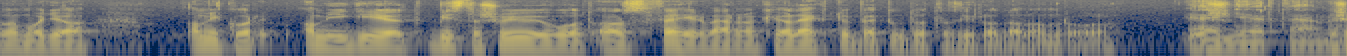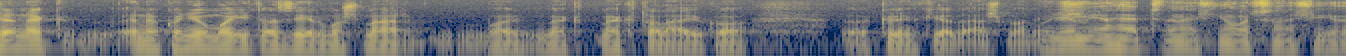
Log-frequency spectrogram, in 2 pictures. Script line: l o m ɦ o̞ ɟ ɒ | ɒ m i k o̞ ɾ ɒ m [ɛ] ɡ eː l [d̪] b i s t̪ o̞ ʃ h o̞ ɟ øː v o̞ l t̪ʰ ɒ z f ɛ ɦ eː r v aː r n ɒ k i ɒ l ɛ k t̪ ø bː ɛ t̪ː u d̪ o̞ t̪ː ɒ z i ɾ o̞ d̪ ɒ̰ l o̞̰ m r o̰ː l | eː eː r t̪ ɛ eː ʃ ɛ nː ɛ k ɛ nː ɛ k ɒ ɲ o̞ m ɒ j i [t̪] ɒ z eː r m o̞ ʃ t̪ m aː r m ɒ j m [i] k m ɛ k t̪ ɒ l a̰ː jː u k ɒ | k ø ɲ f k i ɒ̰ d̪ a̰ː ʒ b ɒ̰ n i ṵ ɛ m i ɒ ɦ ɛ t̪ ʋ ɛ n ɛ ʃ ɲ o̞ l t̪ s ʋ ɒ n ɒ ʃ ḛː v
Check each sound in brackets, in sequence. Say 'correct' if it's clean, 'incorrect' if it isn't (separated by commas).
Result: incorrect, incorrect, correct, incorrect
